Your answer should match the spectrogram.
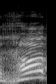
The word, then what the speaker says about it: হ্রদ: কিন্তু হ্রদ উচ্চারণটা সবসময় হয় না, হয় রফলা দ, হ্রদ তো।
